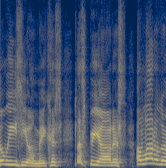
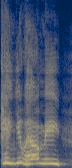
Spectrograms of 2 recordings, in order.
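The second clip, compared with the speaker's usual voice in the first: acted, beseeching, pleading, pitched-up voice; 8 semitones higher than usual. Retelling how another told the story, imitating a pleading voice. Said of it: "he's like".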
